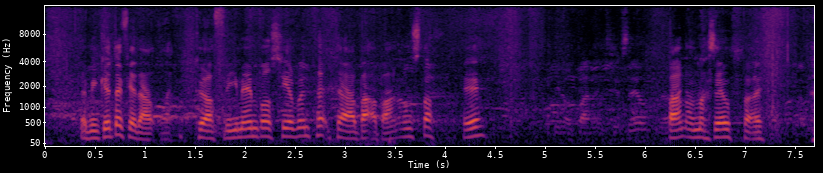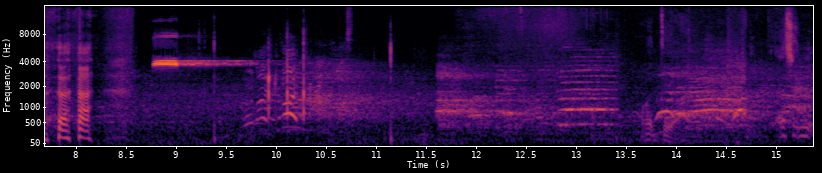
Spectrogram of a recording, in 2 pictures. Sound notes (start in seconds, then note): 8.5 laughs; 8.7 referees whistle; 11.6 people shouting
